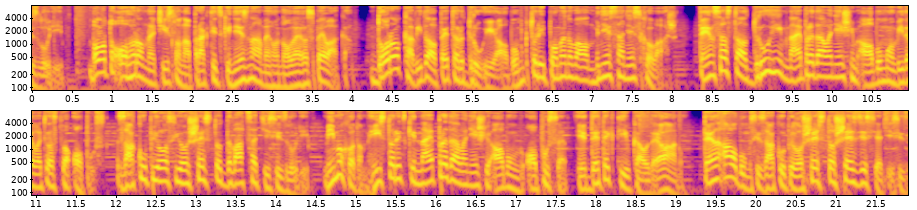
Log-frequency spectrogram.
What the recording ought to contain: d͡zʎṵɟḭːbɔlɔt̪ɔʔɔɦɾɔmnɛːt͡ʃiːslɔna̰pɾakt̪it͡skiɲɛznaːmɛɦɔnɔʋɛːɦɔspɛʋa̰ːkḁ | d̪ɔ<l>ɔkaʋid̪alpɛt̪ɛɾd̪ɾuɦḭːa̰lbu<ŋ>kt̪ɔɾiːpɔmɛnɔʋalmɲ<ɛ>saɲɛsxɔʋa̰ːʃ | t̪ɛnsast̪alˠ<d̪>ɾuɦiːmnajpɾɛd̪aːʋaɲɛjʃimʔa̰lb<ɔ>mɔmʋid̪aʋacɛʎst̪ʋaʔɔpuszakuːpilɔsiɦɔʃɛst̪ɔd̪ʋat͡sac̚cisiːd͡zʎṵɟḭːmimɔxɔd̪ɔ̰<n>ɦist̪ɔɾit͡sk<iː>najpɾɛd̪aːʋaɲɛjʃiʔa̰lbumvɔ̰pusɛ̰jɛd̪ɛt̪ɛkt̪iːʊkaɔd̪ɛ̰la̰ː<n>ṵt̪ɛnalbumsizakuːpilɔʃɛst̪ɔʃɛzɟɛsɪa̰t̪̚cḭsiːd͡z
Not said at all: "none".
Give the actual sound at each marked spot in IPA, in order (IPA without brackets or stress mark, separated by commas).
ɾ, m, ɛ, d̪, u, m, i, n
